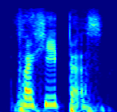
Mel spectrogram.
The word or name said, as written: Fajitas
